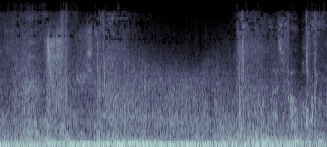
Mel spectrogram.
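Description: The Confringo fire spell in the game Hogwarts Legacy goes off with loud, rumbling explosive bursts. Combat effects and a spoken voice run alongside the sustained boom.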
